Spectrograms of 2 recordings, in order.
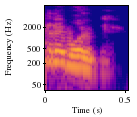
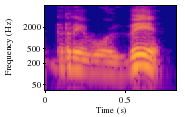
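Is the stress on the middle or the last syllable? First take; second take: middle; last. First: The stress is on the middle syllable. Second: The stress is on the last syllable. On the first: It means the pistol. "Si no le pone la tilde a la O, no dice revólver" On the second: It means to stir. "dice revolver"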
